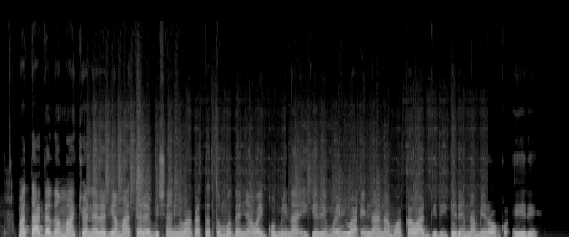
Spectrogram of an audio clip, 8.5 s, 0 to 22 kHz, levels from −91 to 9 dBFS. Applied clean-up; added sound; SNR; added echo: neural mask model RNNoise.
